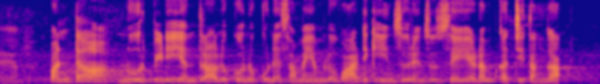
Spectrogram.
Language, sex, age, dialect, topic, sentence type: Telugu, female, 18-24, Southern, agriculture, question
